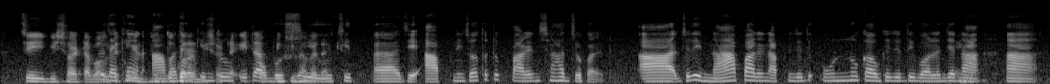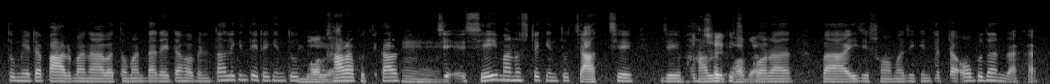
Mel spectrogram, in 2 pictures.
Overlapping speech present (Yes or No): Yes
